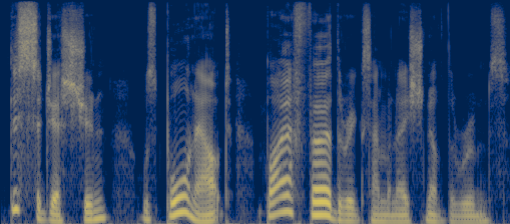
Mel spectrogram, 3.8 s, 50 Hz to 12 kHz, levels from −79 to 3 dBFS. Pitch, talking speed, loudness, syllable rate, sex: 135 Hz, 190 wpm, -18 LUFS, 6.2 syllables/s, male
